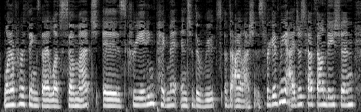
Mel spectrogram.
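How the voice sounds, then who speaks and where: A woman in her forties, a makeup artist, chatting through a casual makeup tutorial on a phone camera, her voice deeper as she recovers from illness. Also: normal speed, hardly any pauses. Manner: chatty, filler-heavy, greets viewers by name. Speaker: makeup artist and beauty seller. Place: small indoor room. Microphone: phone camera at arm's length.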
